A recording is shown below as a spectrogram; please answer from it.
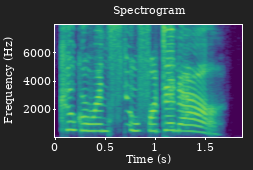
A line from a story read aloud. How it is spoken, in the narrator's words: She shrieked in joy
